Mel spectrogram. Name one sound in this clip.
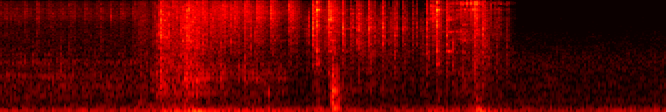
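A spinning game wheel whirs and ticks, then stops with a clunk.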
